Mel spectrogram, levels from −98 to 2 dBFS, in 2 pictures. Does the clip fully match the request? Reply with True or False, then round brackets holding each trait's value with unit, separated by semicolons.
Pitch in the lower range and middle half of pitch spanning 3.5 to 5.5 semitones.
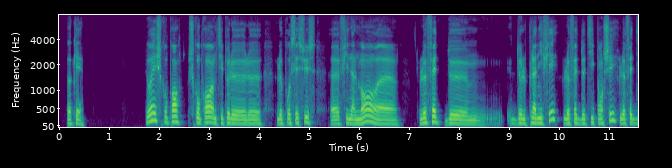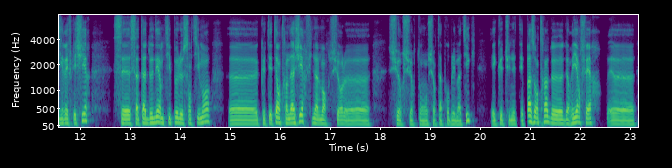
True (110 Hz; 4.1 semitones)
